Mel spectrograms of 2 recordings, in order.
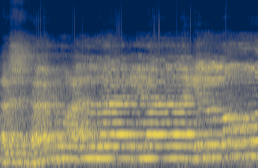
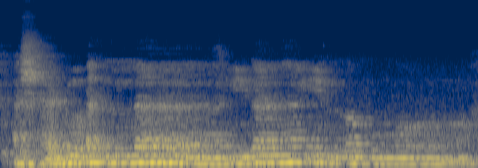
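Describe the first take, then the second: First: It is said loudly and forcefully. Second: It is said quietly and gently.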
